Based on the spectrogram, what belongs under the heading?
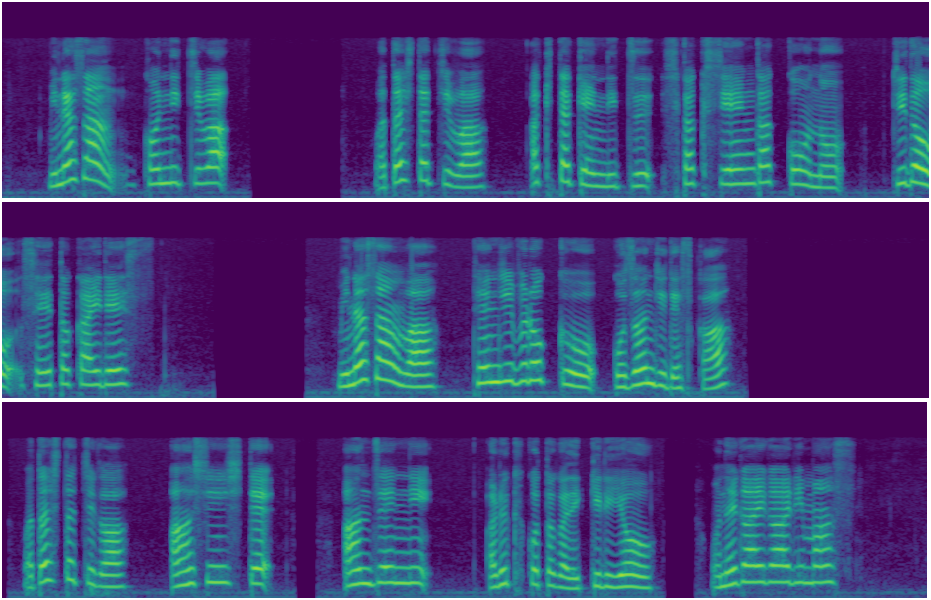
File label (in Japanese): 点字ブロック啓発活動アナウンス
